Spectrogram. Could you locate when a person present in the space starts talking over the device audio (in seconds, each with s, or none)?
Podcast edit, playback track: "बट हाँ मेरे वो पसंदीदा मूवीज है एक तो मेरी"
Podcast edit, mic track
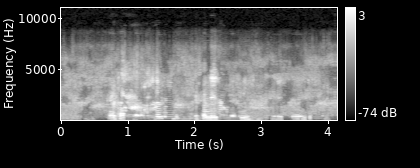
none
